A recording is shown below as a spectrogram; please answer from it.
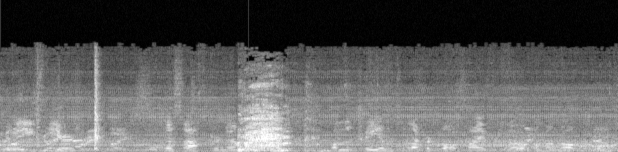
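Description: Indistinct chatter of passengers inside a moving tram, over the tram's steady low hum. There is a sharp click about a second in, and a cough about halfway through.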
